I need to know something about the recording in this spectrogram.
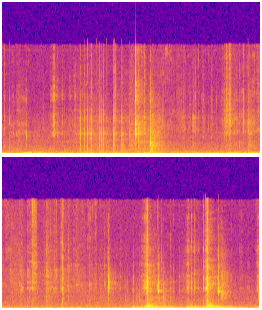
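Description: Wood carving knife slicing into a block of ficus wood: a run of small, irregular cutting crackles and scrapes as the blade shaves the fibres, with two louder thumps near the end.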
